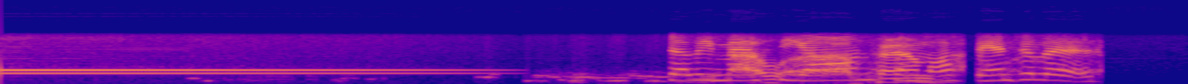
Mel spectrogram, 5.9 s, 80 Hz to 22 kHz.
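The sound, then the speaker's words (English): A steady two-pitch phone keypad tone from a caller pressing 1 to get on the line of a call-in show holds for about two and a half seconds, fading slightly, then stops as a person begins talking. “if you're on the line, press 1 on your dial tone.”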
